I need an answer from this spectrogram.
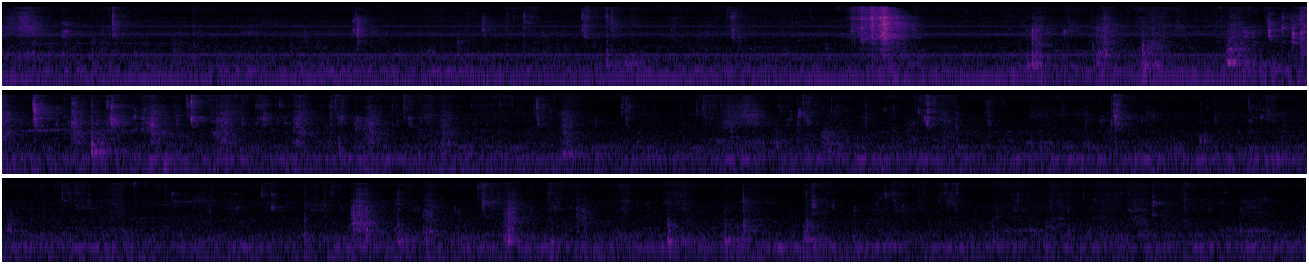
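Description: Close-up eating sounds of rice and fish curry eaten by hand: chewing with many short wet smacking clicks, and the squish of fingers working rice on the plate. One louder sharp sound comes about six seconds in, and a steady low hum runs underneath.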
